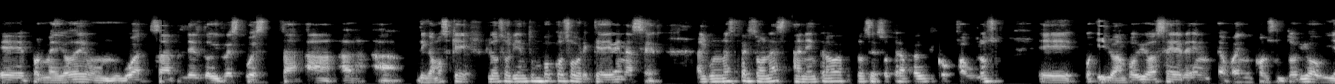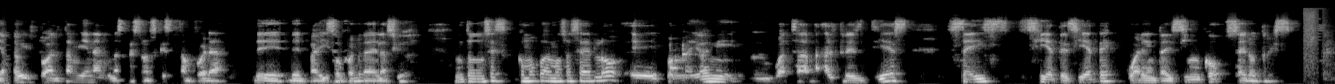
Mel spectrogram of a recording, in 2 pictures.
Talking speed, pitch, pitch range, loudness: 155 wpm, 135 Hz, 110-150 Hz, -17 LUFS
